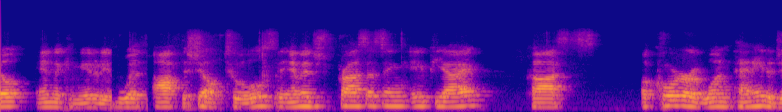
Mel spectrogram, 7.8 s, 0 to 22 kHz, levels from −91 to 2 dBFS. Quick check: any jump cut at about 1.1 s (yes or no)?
yes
